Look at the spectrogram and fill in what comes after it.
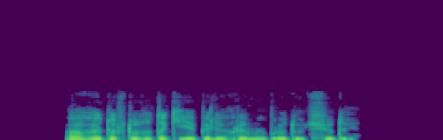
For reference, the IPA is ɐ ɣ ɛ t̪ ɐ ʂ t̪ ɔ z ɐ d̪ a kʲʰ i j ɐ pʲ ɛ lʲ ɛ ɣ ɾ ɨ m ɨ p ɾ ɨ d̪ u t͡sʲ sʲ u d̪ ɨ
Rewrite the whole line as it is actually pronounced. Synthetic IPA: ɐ ɣ ɛ t̪ ɐ ʂ t̪ ɔ z ɐ t̪ a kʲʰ i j ɐ pʲ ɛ lʲ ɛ ɣ ɾ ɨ m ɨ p ɾ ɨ d̪ u t͡sʲ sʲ u d̪ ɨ

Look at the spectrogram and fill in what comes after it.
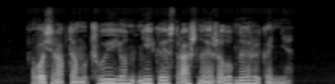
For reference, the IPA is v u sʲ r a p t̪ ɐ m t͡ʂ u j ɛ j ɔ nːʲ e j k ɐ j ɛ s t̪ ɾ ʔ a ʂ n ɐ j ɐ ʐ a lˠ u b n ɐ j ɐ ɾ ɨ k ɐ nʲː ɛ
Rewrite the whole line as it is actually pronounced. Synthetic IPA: v ɔ sʲ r a p t̪ ɐ m t͡ʂ u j ɛ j ɔ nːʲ e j k ɐ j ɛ s t̪ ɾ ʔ a ʂ n ɐ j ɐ ʐ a lˠ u b n ɐ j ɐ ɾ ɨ k ɐ nʲː ɛ

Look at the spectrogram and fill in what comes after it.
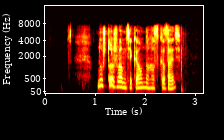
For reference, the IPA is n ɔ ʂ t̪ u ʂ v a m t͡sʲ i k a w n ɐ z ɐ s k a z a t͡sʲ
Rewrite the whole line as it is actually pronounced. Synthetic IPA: n u ʂ t̪ ɔ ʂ v a m t͡sʲ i k a w n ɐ ɣ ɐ s k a z a t͡sʲ

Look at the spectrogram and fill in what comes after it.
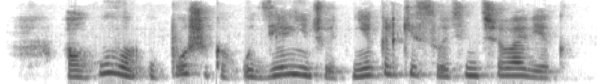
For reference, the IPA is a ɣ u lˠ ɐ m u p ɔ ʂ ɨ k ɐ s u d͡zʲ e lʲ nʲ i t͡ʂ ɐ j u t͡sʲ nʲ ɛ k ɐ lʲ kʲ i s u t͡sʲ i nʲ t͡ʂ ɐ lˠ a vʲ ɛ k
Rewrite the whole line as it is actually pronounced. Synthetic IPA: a ɣ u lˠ ɐ m u p ɔ ʂ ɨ k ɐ x u d͡zʲ e lʲ nʲ i t͡ʂ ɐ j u t͡sʲ nʲ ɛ k ɐ lʲ kʲ i s ɔ t͡sʲ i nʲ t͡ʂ ɐ lˠ a vʲ ɛ k

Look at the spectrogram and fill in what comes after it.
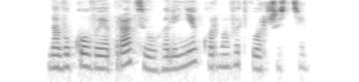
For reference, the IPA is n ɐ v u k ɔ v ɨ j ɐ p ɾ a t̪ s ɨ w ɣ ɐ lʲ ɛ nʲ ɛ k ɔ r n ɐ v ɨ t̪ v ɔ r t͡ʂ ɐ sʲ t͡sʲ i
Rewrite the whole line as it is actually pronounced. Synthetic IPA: n ɐ v u k ɔ v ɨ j ɐ p ɾ a t̪ s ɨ w ɣ ɐ lʲ i nʲ ɛ k ɔ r m ɐ v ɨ t̪ v ɔ r t͡ʂ ɐ sʲ t͡sʲ i

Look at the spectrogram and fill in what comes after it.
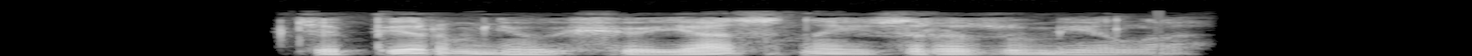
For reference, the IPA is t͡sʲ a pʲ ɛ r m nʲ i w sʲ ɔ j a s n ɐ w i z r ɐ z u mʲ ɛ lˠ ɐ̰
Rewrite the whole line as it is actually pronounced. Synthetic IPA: t͡sʲ a pʲ ɛ r m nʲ ɛ w sʲ ɔ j a s n ɐ i z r ɐ z u mʲ ɛ lˠ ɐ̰

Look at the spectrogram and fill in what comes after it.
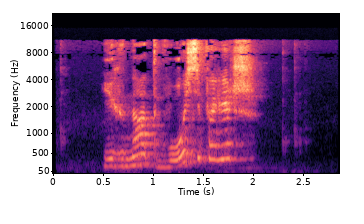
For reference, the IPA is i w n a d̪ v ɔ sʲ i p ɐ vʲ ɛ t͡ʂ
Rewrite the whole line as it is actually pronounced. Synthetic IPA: i ɣ n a t̪ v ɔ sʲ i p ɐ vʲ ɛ t͡ʂ

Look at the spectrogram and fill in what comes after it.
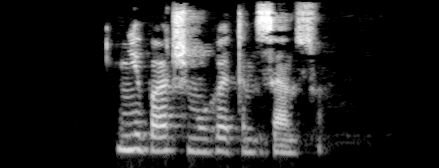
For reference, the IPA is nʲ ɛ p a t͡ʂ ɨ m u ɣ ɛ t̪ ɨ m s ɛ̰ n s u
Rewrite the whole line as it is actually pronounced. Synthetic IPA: nʲ ɛ b a t͡ʂ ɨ m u ɣ ɛ t̪ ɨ m s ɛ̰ n s u

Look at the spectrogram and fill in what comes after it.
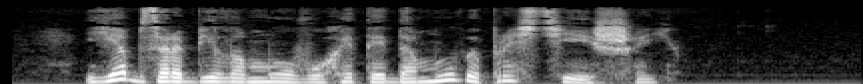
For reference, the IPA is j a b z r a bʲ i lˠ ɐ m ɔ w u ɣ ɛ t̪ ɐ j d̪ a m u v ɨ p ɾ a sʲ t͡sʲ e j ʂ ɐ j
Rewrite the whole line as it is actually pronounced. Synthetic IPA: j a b z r a bʲ i lˠ ɐ m ɔ v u ɣ ɛ t̪ ɐ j d̪ a m ɔ v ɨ p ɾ a sʲ t͡sʲ e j ʂ ɐ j

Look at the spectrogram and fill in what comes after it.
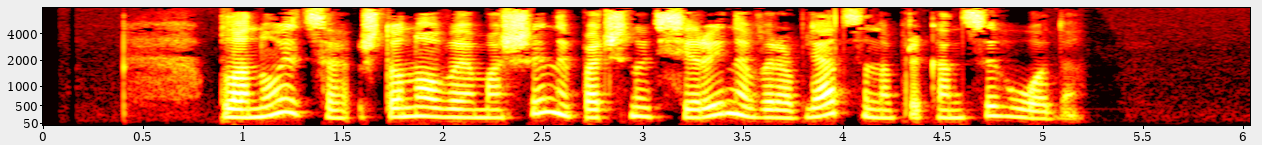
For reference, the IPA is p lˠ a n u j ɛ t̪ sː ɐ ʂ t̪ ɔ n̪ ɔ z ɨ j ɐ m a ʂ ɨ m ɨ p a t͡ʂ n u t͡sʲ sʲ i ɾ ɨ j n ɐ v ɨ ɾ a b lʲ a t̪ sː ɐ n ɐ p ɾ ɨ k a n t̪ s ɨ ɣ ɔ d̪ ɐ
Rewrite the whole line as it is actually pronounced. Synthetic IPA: p lˠ a n u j ɛ t̪ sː ɐ ʂ t̪ ɔ n̪ ɔ v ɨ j ɐ m a ʂ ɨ n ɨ p a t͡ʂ n u t͡sʲ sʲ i ɾ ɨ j n ɐ v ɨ ɾ a b lʲ a t̪ sː ɐ n ɐ p ɾ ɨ k a n t̪ s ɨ ɣ ɔ d̪ ɐ

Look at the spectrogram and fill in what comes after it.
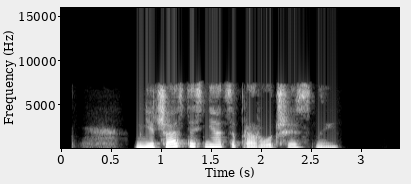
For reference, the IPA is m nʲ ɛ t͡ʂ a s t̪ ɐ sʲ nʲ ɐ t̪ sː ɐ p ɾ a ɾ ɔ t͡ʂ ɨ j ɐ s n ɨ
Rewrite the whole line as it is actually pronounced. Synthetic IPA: m nʲ ɛ t͡ʂ a s t̪ ɐ sʲ nʲ a t̪ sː ɐ p ɾ a ɾ ɔ t͡ʂ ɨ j ɐ s n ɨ

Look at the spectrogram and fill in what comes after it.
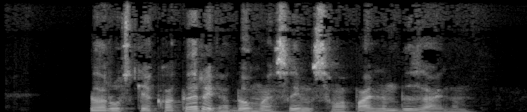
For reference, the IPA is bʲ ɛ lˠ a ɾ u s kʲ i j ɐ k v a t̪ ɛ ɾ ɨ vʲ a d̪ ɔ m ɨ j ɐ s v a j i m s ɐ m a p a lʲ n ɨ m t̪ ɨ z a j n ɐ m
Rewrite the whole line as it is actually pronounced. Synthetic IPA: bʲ ɛ lˠ a ɾ u s kʲ i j ɐ k v a t̪ ɛ ɾ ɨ vʲ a d̪ ɔ m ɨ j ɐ s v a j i m s ɐ m a p a lʲ n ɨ m d̪ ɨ z a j n ɐ m

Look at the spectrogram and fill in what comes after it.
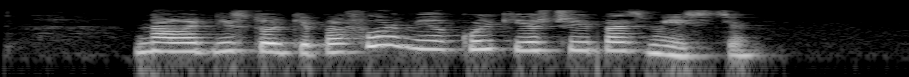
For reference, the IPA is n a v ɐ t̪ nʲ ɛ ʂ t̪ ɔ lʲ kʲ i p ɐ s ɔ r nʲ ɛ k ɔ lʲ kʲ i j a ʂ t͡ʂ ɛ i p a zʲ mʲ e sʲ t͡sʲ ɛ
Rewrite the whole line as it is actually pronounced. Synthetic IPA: n a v ɐ t̪ nʲ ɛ s t̪ ɔ lʲ kʲ i p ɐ f ɔ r mʲ ɛ k ɔ lʲ kʲ i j a ʂ t͡ʂ ɛ i p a zʲ mʲ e sʲ t͡sʲ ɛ

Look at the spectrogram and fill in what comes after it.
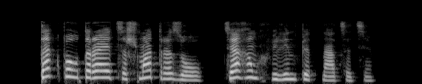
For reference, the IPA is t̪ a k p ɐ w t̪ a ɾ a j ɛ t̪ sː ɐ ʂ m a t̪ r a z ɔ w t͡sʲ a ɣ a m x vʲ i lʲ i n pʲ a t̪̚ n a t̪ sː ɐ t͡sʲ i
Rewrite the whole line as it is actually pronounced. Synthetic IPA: t̪ a k p ɐ w t̪ a ɾ a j ɛ t̪ sː ɐ ʂ m a t̪ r a z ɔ w t͡sʲ a ɣ ɐ m x vʲ i lʲ i n pʲ a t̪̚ n a t̪ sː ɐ t͡sʲ i

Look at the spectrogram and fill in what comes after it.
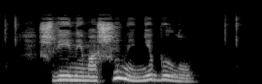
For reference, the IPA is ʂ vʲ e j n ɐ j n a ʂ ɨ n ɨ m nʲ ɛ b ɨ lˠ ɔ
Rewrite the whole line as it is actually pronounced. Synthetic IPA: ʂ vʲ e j n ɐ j m a ʂ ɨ n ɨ nʲ ɛ b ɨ lˠ ɔ

